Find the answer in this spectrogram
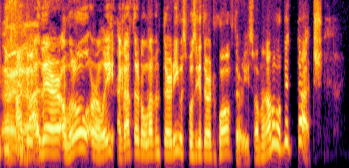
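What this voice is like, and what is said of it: Buffalo accent creeping in. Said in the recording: “He's slipping into his Buffalo accent.”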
